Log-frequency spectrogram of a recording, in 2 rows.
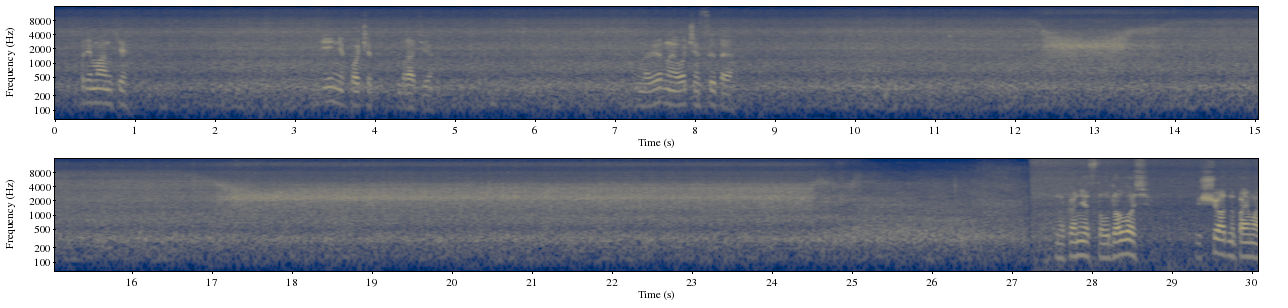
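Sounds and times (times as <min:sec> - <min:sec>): waterfall rushing: 0:10.2 - 0:30.0
bright hiss: 0:12.0 - 0:15.4, 0:16.6 - 0:24.7, 0:27.2 - 0:30.0.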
